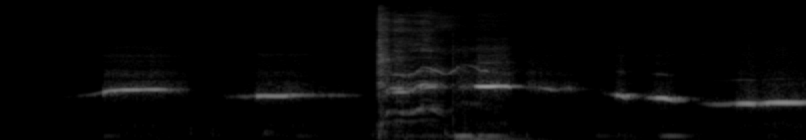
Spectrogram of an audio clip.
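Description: Someone whistles a slow, simple melody of sustained notes, clear, with a brief breathy rustle midway through the tune.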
